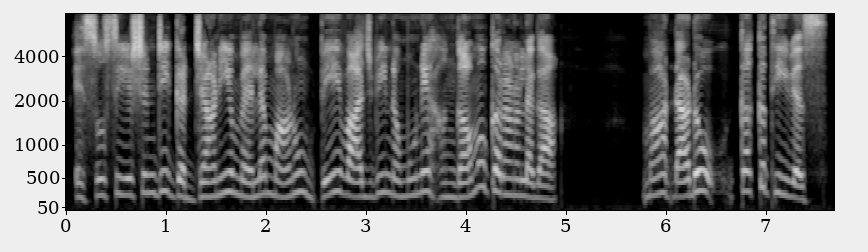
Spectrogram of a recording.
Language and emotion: Sindhi, disgusted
